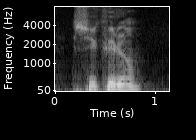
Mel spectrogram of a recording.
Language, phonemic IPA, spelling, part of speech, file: French, /sy.ky.lɑ̃/, succulent, adjective, Fr-succulent.ogg
- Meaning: succulent (all senses)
